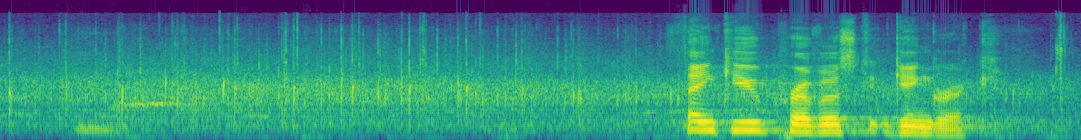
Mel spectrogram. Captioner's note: applause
